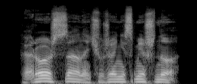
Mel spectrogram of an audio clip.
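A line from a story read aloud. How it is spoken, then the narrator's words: Muttering. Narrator (Russian): пробурчал Грибко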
